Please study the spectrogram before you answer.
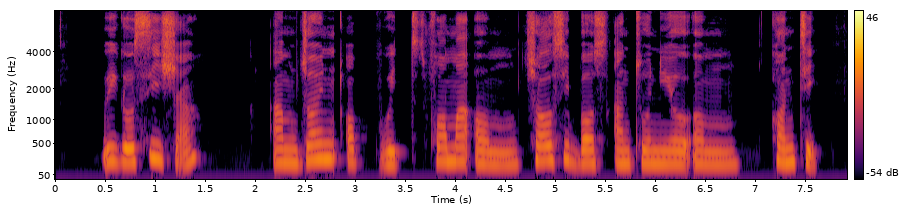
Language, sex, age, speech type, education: Nigerian Pidgin, female, 30-45, spontaneous, tertiary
